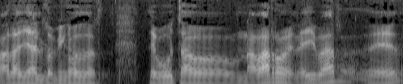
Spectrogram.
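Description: The man's medium-pitched voice keeps fairly even intonation. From Pamplona, Navarre, Spain. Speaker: sports federation president. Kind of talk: radio interview. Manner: halting, many fillers.

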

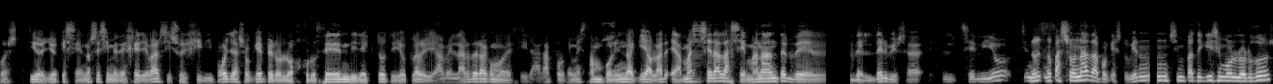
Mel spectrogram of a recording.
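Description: A man speaks at a medium pitch with lively intonation. His pace is very fast. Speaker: podcast host. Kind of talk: casual interview chat. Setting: video call.

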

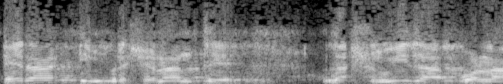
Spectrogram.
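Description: In an Andalusian accent, a man speaks with a solemn tone at a moderate pace and a fairly high pitch. Noticeable background noise is present. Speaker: Holy Week orator (pregonero). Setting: public event with audience, radio-recorded. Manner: solemn, measured and ceremonious, rhetorical; storytelling tone in anecdotes.

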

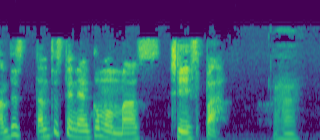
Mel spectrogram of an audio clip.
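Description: This man's voice swings very widely in pitch. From Mexico, raised in Aguascalientes. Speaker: graphic designer and adult content creator. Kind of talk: casual chat.

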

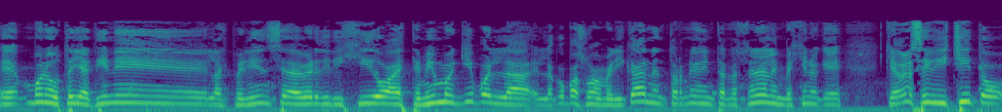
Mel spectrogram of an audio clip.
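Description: Talking at a very fast pace in a Chilean accent, a man keeps a high pitch and fairly even intonation. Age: 30s. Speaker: sports radio host. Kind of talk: casual chat.

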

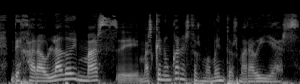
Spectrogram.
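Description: A woman's fairly low voice at a very fast pace. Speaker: podcast host. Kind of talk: interview. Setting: home studio.

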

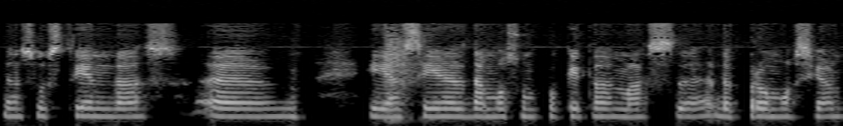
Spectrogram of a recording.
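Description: Delivery is very slow with monotone, flat intonation. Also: woman. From Poland. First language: Polish (speaking Spanish). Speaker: eco startup co-founder. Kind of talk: interview. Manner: halting.

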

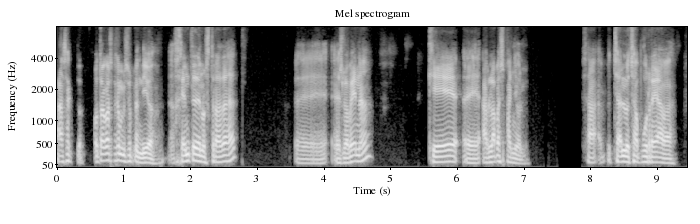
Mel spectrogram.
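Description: At a fairly slow pace with long, frequent pauses, a man talks in a medium pitch with ordinary pitch variation, recorded dry and close with no echo against a quiet background. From Spain. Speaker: podcast guest. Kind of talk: casual chat. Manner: halting.

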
